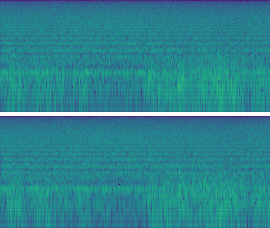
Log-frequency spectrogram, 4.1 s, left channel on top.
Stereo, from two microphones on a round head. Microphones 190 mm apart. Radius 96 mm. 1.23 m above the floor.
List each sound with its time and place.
0.0 s a drone: 5° right (ahead or behind)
